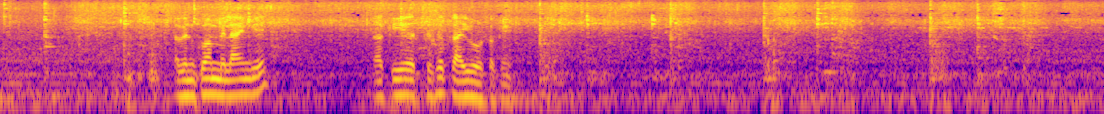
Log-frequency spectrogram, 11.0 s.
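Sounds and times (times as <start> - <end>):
vegetables sizzling in hot oil: 0.0 - 11.0
metal spatula scraping: 5.4 - 10.9.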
